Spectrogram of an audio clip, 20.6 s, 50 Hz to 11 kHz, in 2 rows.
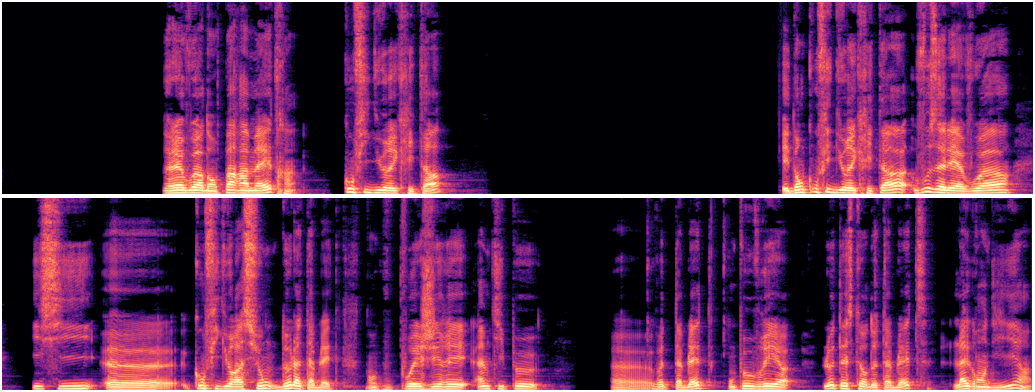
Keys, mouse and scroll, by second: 0.0 click, 2.2 click, 5.4 click, 12.4 click, 14.3-17.0 drag, 17.4 click, 19.0 click.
